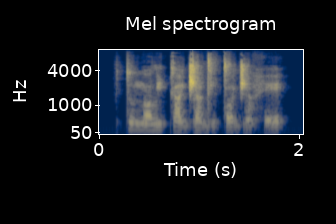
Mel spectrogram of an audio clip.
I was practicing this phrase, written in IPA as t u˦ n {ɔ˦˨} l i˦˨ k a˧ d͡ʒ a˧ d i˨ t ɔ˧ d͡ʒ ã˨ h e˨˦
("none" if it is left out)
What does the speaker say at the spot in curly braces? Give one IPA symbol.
ɔ˦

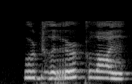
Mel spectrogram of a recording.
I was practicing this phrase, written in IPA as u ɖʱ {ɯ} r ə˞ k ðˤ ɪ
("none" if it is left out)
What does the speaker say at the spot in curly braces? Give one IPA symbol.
ə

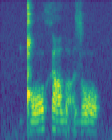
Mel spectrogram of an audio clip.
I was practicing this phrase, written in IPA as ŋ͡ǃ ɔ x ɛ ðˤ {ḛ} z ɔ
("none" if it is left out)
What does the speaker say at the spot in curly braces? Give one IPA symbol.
ḛ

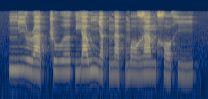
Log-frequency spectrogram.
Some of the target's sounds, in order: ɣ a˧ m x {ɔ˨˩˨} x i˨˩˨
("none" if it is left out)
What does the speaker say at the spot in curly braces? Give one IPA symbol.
ɔ˨˩˨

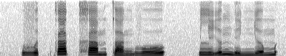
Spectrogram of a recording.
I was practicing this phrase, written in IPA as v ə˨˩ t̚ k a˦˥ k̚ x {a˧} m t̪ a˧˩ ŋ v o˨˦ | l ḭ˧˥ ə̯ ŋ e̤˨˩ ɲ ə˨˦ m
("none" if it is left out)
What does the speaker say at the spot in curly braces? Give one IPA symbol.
a˧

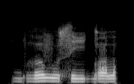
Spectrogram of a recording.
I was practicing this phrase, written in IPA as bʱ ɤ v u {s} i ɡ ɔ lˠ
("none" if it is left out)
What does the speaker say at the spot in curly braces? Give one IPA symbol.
s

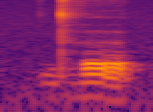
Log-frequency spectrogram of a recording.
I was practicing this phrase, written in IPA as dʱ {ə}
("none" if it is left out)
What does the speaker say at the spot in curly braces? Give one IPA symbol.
ə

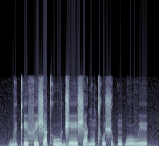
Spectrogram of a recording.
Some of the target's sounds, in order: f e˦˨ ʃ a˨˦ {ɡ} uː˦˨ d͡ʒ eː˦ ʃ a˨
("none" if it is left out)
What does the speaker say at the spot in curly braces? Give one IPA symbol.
kʼ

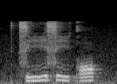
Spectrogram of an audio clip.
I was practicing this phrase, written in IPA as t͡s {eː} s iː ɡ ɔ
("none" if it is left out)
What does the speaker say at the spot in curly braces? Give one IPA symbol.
iː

